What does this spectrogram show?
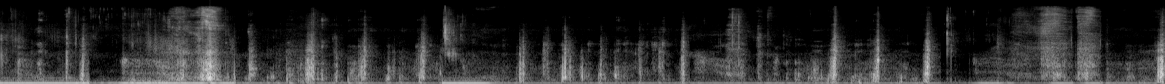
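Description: Close-miked eating: a person chewing crunchy vegetable side dishes and rice, a dense run of small crisp clicks and crackles. Two longer, louder wet mouth sounds come about a second in and again near the end.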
